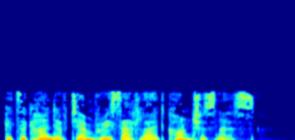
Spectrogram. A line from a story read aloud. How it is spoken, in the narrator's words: I said in a soft voice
